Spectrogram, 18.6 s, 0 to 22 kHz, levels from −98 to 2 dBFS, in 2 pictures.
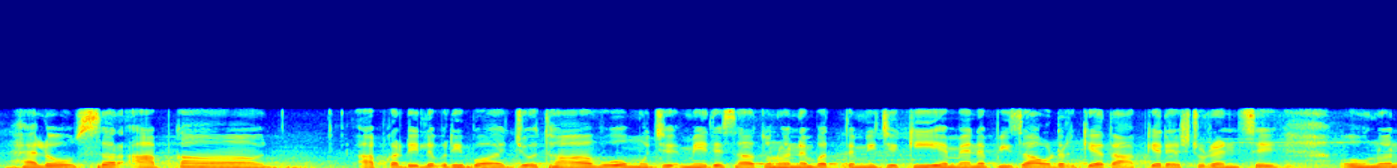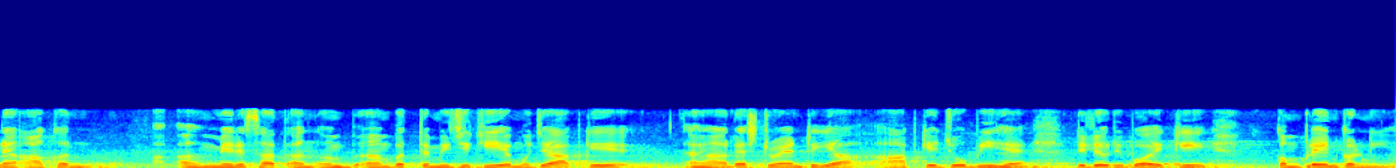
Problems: background sounds at intervals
